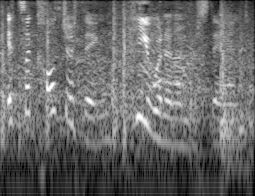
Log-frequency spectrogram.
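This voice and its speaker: A woman playing a proud young warrior general in an audio drama, commanding and quick to fluster, with music behind her. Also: on the low side, big pitch swings, a loud crowd. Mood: calm, teasing. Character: proud young female general, warrior hero, hurt sister. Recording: background music under the voice.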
